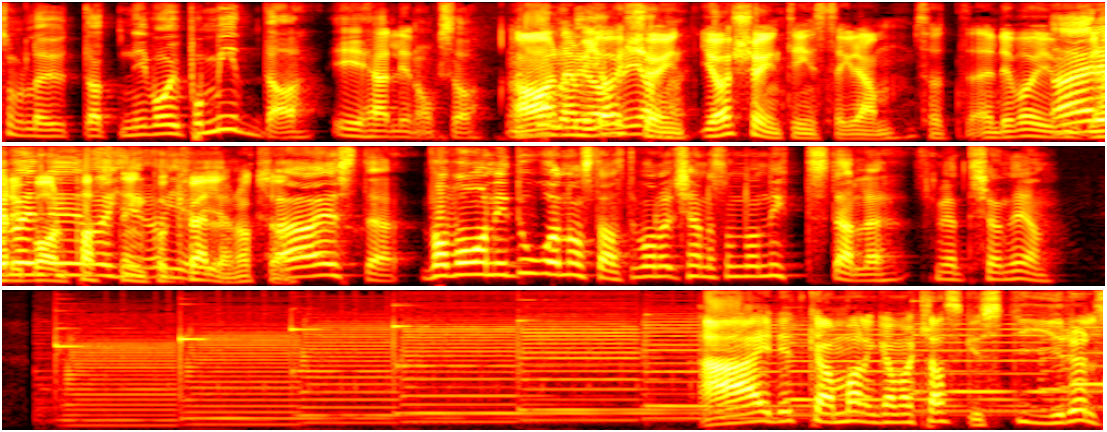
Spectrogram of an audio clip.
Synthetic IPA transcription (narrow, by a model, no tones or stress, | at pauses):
sɔmlɑʉ̟ːt̪at̪nɪvaɾjɵpʰɔmɪd̪ːa̰ɪɦɛljənʔɔ̰ksɔ̰ɑːnɛmɛnjɑːɡœɾɪnjɑːɡɕœːɾjʏɪnt̪əɪ̰nst̪aɡɾa̰mːsat̪ɛ̰d̪ɛvaɾjənæɪɛavɑːnɪŋpʰɔkʰvɛlːə̰nɔksɔɑːjɵst̪ɛvavaɳɪd̪ɔnɔnst̪ansd̪ɛvanɕɛnd̪əsːɔmnɔnːʏt̪ːst̪ɛlːəsɔmjaɪnt̪ə̥ɕɛnd̪əɪjɛnː | ʔæɪd̪ɛt̪̚ɡamːalɛɡamːalkʰlaskəst̪yːɾəl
